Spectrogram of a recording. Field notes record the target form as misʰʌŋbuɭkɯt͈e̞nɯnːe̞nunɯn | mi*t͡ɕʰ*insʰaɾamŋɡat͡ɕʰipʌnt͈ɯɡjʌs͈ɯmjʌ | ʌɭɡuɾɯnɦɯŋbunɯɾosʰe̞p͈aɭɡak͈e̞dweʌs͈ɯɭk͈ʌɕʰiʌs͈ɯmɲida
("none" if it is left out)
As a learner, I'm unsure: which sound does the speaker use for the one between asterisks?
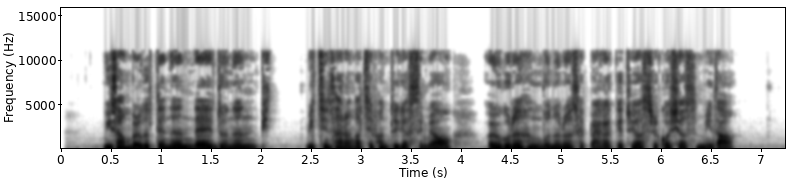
t͡ɕʰ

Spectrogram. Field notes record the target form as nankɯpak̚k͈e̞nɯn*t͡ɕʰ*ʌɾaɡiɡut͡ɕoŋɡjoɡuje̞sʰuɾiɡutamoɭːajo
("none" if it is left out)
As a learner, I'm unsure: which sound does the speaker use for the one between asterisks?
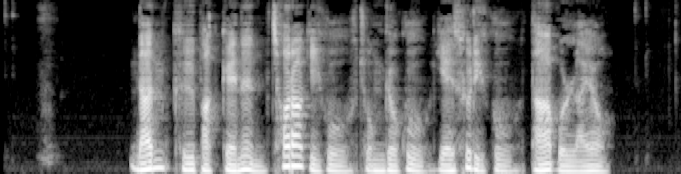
t͡ɕʰ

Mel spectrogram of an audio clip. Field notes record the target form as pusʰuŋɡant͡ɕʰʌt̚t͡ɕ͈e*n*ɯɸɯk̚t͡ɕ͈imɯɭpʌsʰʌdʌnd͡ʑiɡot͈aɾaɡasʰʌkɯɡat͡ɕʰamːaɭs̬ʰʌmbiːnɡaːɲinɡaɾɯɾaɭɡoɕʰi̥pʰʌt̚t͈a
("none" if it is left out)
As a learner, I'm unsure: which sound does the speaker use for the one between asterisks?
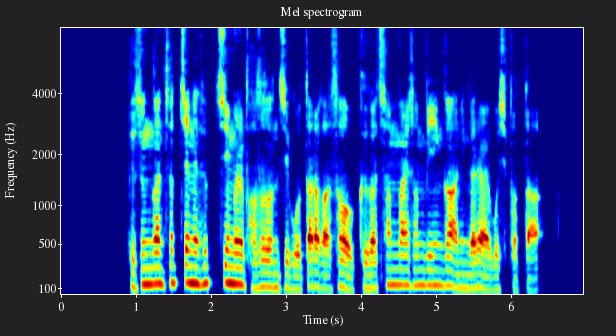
n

